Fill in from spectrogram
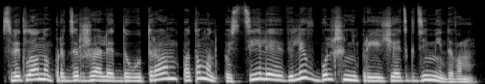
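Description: Woman narrator, first-person audiobook, lively intonation, mellow tone, dry close sound. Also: lowish voice, a little fast, no room sound.

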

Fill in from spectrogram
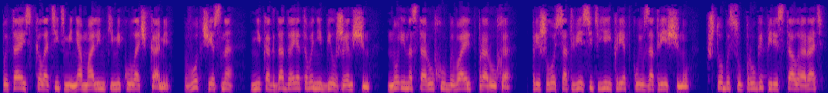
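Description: A man's voice: on the high side, normal speed, hardly any pauses, no echo. A man reading a first-person audiobook in a sardonic, coarse manner, swearing freely. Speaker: audiobook reader. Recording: dry, dull lo-fi sound.

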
